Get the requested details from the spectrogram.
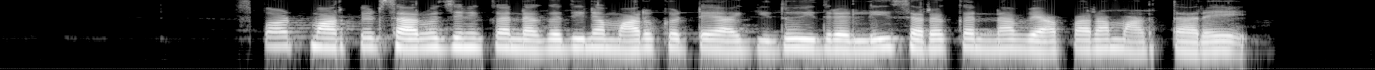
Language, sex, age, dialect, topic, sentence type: Kannada, female, 36-40, Coastal/Dakshin, banking, statement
